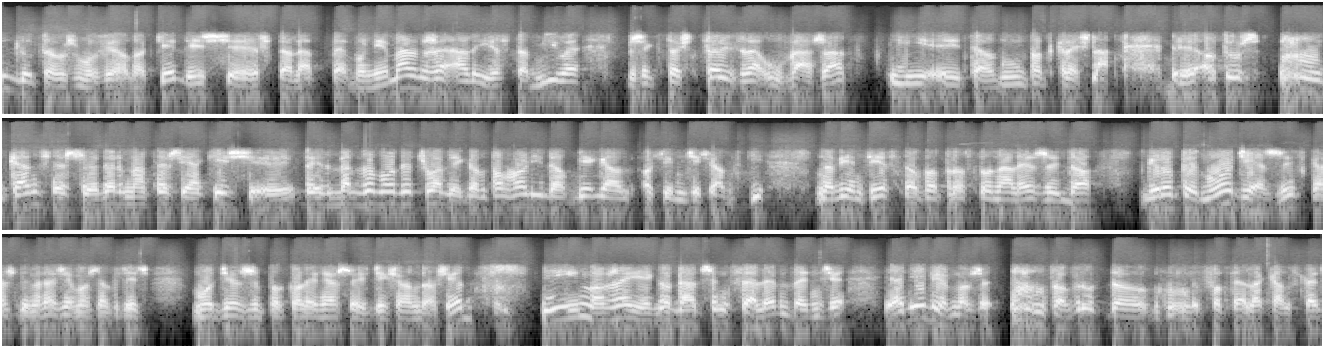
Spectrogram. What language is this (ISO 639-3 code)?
pol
